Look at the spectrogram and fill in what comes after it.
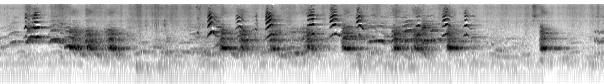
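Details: Young male Pomeranian dog giving a rapid series of short, high whines and yelps, each sliding up then down, repeated in bursts with brief pauses between them, indoors.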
